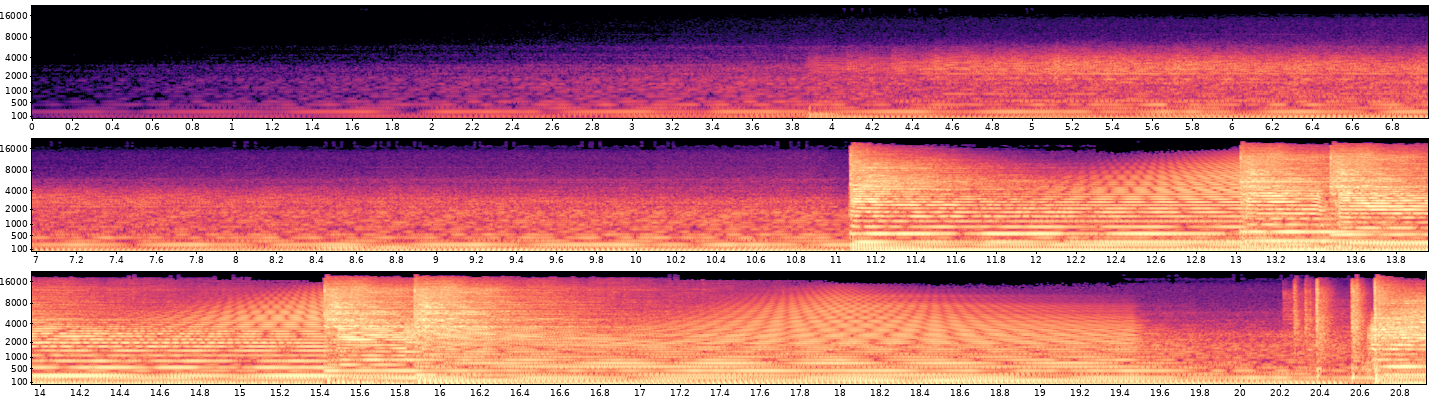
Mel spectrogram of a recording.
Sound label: fanfare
